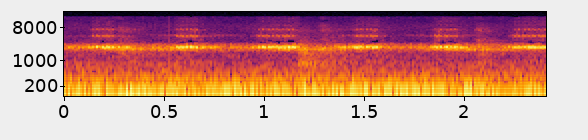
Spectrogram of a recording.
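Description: Cricket chirping sound effect: a steady run of short, even chirps, a little over two a second, the stock gag for an awkward silence after an unanswered question.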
